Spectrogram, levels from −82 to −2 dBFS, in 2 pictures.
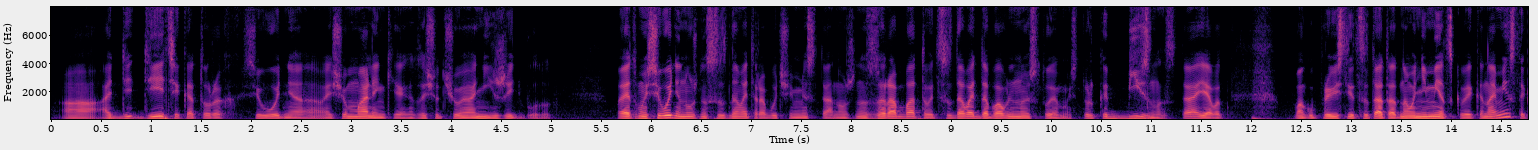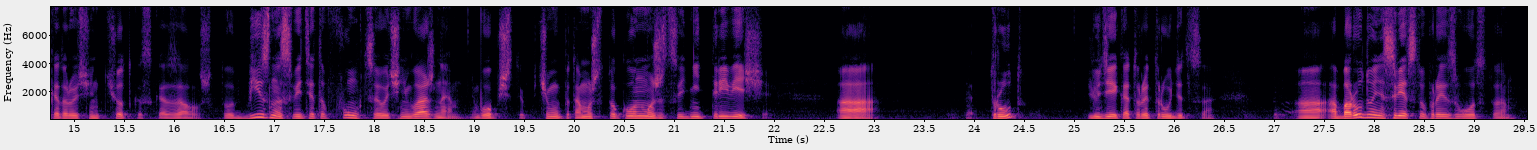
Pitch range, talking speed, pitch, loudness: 110-130 Hz, 130 wpm, 120 Hz, -30 LUFS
